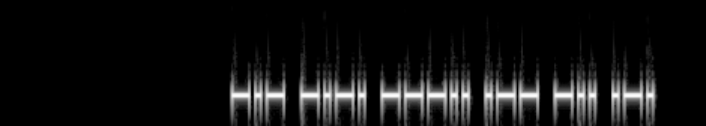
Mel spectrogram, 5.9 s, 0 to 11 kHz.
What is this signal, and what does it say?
Morse code, heard as a keyed tone, about 25 wpm, 700 Hz. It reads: KC8WDR
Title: USA Call Signs - 6 Characters - Repeated 2x - 25wpm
